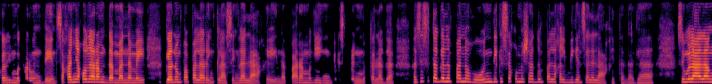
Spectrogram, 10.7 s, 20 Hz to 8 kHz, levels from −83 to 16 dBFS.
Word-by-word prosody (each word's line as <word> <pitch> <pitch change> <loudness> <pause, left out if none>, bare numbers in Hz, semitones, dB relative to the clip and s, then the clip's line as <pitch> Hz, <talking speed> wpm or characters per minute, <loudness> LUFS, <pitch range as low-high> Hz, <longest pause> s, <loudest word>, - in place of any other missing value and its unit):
ko 210 - +1
ring 215 0 -7
magkaroon 200 -2 -6
din. 175 0 +2
Sa 230 - +1
kanya 255 +2 +5
ko 270 - +4
naramdaman 235 -6 +5
na 205 - +2
may 205 0 +2 0.3
gano'n 245 0 +6
pa 235 - -1
pala 225 -2 0
ring 215 0 -4
klaseng 195 -1 -5
lalaki, 165 -5 -3
na 170 - -12
parang 200 0 -3
magiging 195 -2 -7
best - - -9
friend 175 -1 -8
mo - - -13
talaga. 170 -1 -7 0.2
Kasi 240 +5 -4
sa 335 - -15
tagal 305 0 +3
ng 300 - -5
panahon, 270 -4 -1
hindi 280 - 0
kasi 290 +1 -3
ako 285 - -11
masyadong 270 -2 -2
palakaibigan 245 -3 -6
sa 230 -2 -3
lalaki 200 -3 -7
talaga, 180 0 -11 0.4
simula 270 0 +9
lang 270 0 +9
225 Hz, 215 wpm, -22 LUFS, 195-260 Hz, 0.4 s, simula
